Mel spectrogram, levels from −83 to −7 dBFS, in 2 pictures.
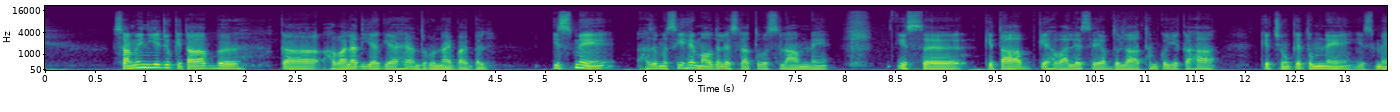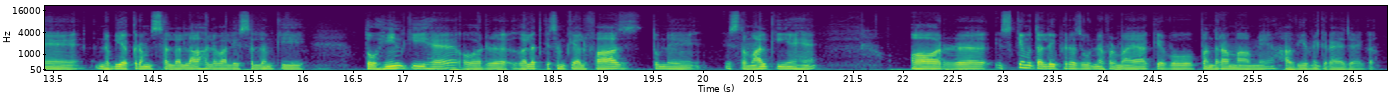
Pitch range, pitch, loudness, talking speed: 110-130 Hz, 115 Hz, -21 LUFS, 165 wpm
